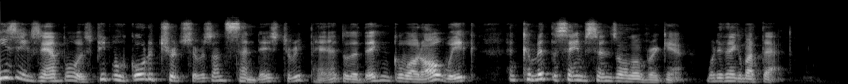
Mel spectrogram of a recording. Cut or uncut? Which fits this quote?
cut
